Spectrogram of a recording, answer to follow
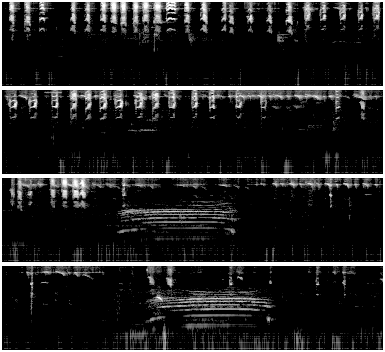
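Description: Sooty-headed bulbul fledglings giving rapid, high begging chirps, several a second, thinning out after about twelve seconds, with a louder burst just past the middle. Twice, just past halfway and near the end, a deeper, drawn-out wavering call of about two seconds sounds.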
